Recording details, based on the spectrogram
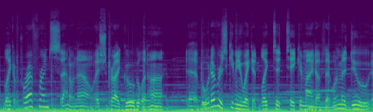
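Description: A man with a creaky voice hosting a bedtime podcast in a meandering, halting, drawn-out monologue that keeps wandering off on tangents. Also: mid-range voice. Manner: hesitant, halting, drawn-out, digressive. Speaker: podcast host.

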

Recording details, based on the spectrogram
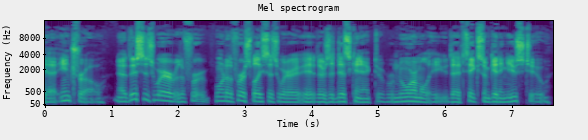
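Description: A man with a creaky voice hosting a bedtime podcast in a rambling, halting, lulling monologue that keeps drifting into digressions. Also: mid-range voice, no echo, clean studio sound. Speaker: podcast host.

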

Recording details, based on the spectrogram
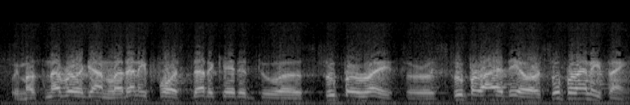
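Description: A steadfast army chaplain acted by a man speaks to soldiers in a plain, earnest, wry way. The voice is low, in 1950s radio drama style. The recording is dull and noisy. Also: lightly acted. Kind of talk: 1950s radio drama acting, informal sermon. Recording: muffled, noisy vintage radio broadcast.

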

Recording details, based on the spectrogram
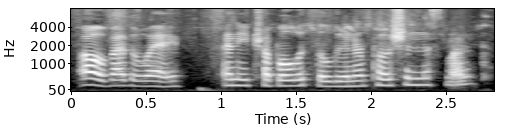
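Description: A woman's voice: medium pitch, fairly even intonation, quick pace, natural voice, rough recording. A woman acting in an audio drama as an earnest, bossy, exasperated young witch. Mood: chatty, exasperated.

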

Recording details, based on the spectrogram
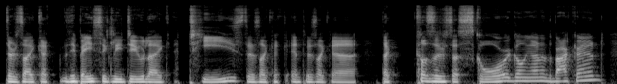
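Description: A man's voice: medium pitch, fairly quick. A man co-hosting a podcast in casual film discussion, with a hesitant, rambling way of talking that often restarts phrases. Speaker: podcast co-host.

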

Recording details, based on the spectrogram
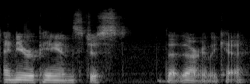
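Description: A man's voice: fairly low pitch, little pitch movement, normal speed, a little hiss or hum. A young man born in London and raised in Australia, with an Australian accent with a slight British tinge, chatting casually as a guest, laughing often and hesitating with fillers. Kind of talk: casual interview chat.

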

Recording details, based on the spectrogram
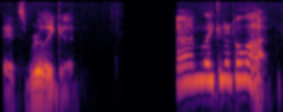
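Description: A man's voice: very high-pitched, wildly swooping pitch, moderate pace, darkish tone, slightly rough, lo-fi sound. A man co-hosting a podcast, talking casually as if reviewing things among friends. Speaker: podcast co-host. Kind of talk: casual chat, reviewing beer.

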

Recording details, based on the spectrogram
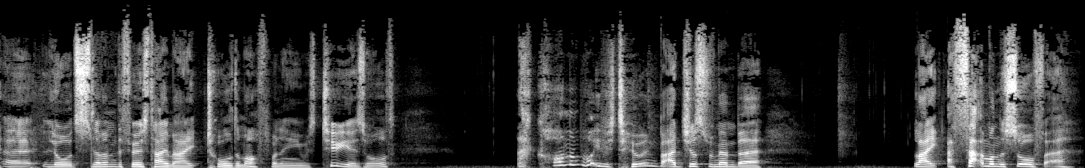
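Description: A man's voice: expressive, moderate pace, a little mellow. A man, a podcast co-host telling a parenting story in casual chat, often laughing. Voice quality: says he has a deep voice.

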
